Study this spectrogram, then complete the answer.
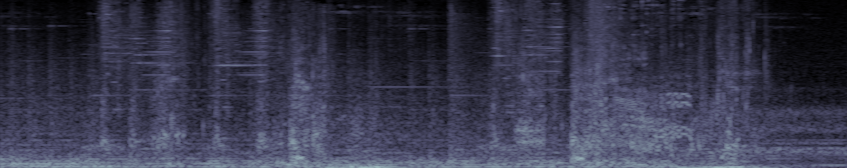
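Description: Blades slash and clang in a fast fight.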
